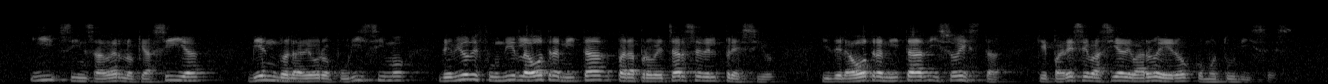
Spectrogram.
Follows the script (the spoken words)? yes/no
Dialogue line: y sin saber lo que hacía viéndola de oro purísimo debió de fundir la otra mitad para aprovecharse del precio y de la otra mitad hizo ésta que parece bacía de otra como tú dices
no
